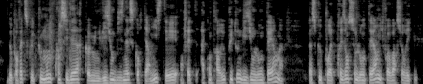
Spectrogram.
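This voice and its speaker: Recorded very cleanly against a silent background, with a dry, close sound and no echo, a man with a dark, mellow tone and fairly low pitch talks at a very fast pace in fairly even intonation. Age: 40s. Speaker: startup co-founder. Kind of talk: interview.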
